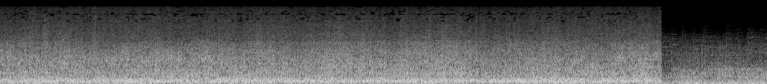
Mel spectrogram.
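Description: A jet engine roars steadily as wind rushes past.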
